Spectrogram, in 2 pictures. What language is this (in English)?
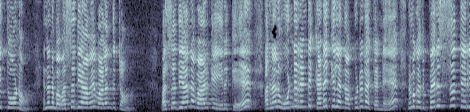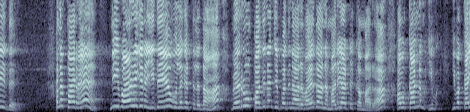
Tamil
